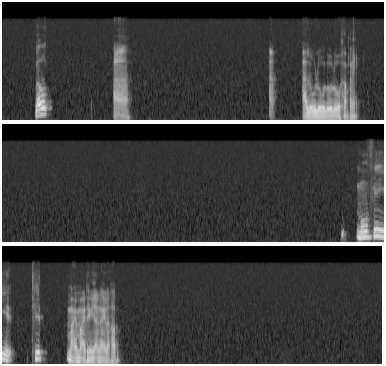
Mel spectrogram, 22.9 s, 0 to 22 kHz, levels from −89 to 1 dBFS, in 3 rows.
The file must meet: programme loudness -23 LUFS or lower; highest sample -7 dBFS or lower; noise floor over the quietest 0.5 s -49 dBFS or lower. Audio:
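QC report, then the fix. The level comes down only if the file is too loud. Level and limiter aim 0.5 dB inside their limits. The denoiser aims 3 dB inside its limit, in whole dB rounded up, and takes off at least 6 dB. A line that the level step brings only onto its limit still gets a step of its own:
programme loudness -19.5 LUFS: fail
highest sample -6.0 dBFS: fail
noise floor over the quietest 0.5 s -53 dBFS: OK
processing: gain -4 dB

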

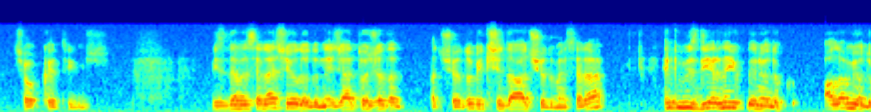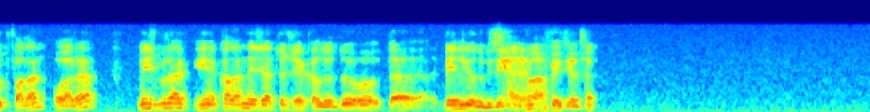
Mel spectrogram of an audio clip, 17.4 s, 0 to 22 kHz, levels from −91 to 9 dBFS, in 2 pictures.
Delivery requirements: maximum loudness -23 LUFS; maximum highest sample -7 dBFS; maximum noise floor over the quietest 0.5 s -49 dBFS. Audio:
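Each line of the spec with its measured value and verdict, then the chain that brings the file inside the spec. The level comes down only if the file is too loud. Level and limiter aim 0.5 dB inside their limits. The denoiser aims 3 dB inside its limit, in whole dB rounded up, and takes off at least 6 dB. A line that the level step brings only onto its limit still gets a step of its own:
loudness -14.0 LUFS: fail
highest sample -3.0 dBFS: fail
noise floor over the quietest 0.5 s -44 dBFS: fail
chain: gain -9.5 dB

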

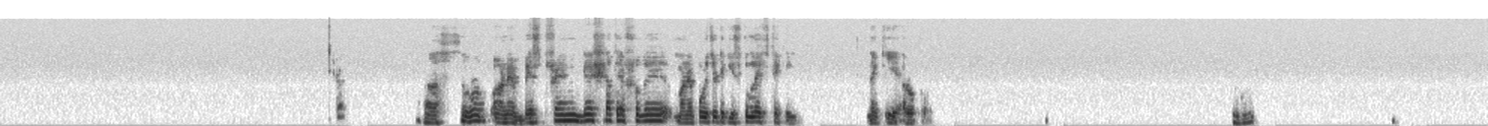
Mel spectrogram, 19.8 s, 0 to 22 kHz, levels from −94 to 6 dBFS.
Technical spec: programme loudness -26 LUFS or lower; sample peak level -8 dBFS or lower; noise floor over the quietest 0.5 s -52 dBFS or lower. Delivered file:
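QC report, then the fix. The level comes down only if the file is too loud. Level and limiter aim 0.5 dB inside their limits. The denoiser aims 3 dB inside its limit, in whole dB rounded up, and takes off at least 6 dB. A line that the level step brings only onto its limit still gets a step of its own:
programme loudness -17.0 LUFS: fail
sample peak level -4.5 dBFS: fail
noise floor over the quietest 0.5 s -57 dBFS: OK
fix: gain -9.5 dB

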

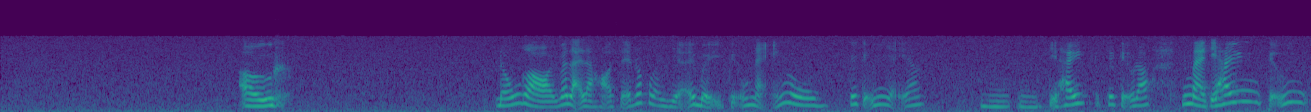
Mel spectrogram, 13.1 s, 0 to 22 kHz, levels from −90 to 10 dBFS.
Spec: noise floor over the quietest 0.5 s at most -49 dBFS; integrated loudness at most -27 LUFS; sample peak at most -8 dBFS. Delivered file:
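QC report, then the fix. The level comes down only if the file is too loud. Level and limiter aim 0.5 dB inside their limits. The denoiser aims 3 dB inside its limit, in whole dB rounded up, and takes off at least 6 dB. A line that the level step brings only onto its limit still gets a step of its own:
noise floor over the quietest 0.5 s -55 dBFS: OK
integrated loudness -36.5 LUFS: OK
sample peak -19.5 dBFS: OK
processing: none

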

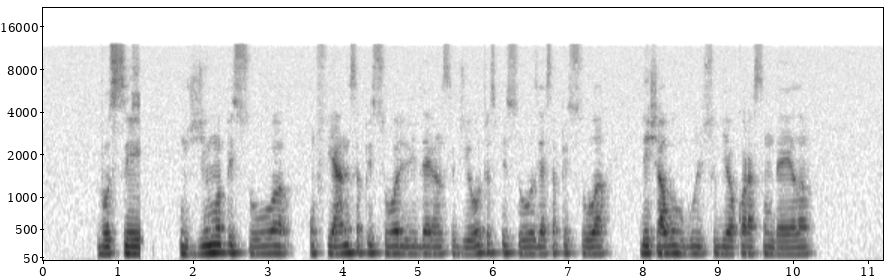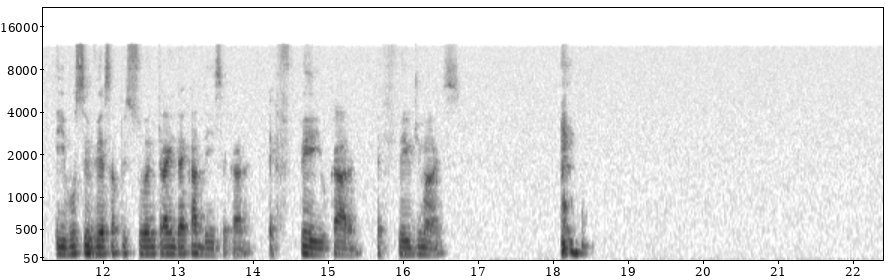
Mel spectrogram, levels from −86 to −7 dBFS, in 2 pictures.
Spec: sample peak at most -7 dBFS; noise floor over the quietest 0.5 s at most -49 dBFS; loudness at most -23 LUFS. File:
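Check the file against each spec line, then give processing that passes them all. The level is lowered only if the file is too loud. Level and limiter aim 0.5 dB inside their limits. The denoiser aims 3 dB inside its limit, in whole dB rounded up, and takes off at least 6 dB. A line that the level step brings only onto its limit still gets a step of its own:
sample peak -12.0 dBFS: OK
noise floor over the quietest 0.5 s -58 dBFS: OK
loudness -30.0 LUFS: OK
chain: none

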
